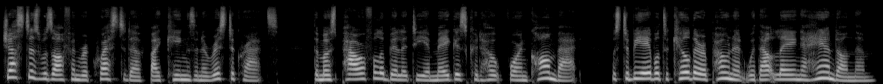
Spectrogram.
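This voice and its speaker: A woman's voice: on the high side, quick pace, no room sound, clean studio sound. A woman reading scripted story narration as an audiobook narrator.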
